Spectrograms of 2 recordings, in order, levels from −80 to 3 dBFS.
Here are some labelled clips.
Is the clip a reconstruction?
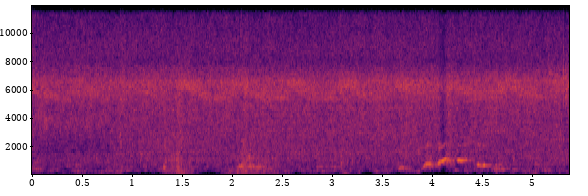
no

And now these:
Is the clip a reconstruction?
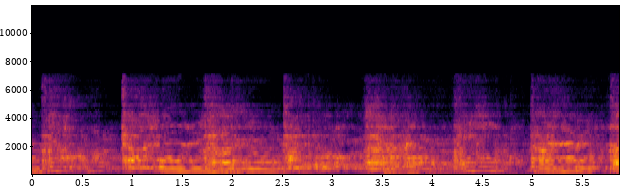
yes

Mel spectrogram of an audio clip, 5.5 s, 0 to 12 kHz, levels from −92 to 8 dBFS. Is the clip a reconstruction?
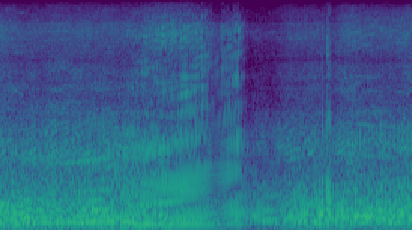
no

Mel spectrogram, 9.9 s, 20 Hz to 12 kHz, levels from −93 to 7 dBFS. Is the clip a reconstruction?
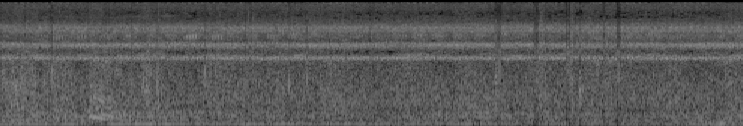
no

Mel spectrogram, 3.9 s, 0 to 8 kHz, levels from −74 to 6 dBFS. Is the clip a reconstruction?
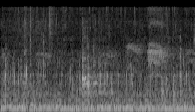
no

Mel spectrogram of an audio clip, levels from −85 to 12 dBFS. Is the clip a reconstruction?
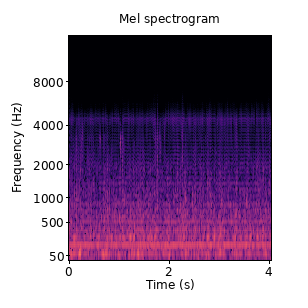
yes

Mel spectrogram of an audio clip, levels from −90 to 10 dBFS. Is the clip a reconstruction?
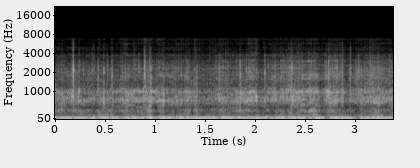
yes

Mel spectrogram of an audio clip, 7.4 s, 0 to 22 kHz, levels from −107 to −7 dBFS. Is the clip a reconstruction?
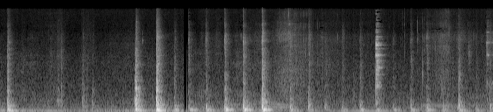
no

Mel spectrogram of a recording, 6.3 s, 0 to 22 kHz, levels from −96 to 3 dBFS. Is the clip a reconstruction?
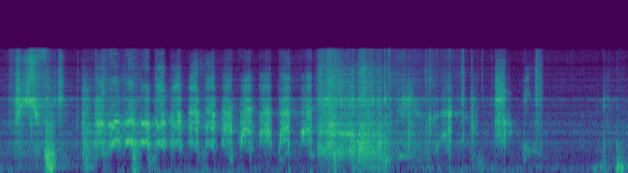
yes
